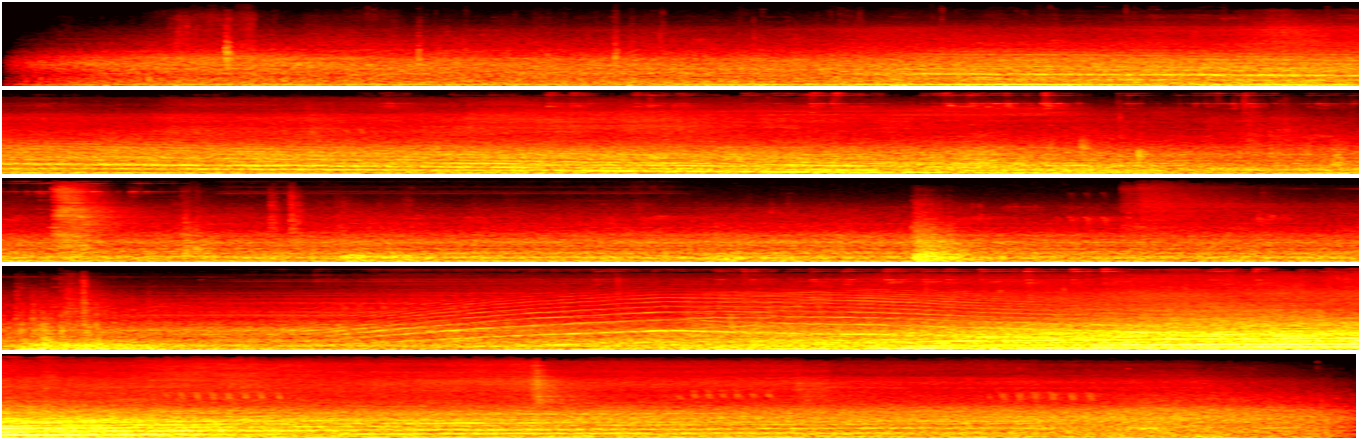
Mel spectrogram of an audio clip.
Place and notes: Tallinn, Kopli, Marati, trolly bus
trolly bus arrives and departs at marati station.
